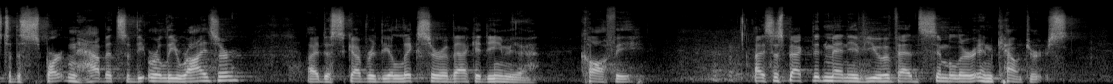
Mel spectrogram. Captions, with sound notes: to the spartan habits of the early riser, I discovered the elixir of academia, coffee. (audience laughing) I suspect that many of you have had similar encounters.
